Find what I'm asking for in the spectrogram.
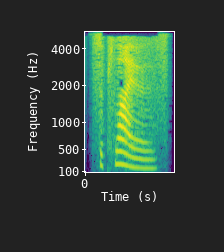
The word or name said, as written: suppliers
